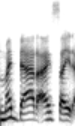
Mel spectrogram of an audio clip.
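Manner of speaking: ordinary delivery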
